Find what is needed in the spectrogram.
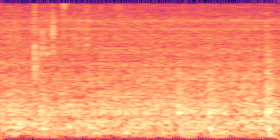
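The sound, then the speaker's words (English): Cooking oil pours from a cup into a pot in a steady, soft stream, a continuous gentle liquid hiss with faint glugging texture, no voices present. “I'm just going to pour my oil in.”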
